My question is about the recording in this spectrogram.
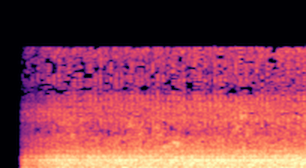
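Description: Vauxhall Corsa's Ecotec petrol engine idling steadily, with a decade box standing in for its coolant temperature sensor to test a misfire and poor cold start that set no fault codes.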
